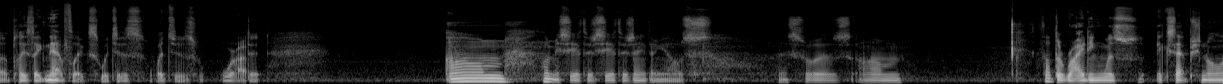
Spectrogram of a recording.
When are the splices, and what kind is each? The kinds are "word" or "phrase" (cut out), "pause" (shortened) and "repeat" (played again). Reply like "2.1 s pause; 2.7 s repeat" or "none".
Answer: 2.4 s word; 5.9 s repeat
